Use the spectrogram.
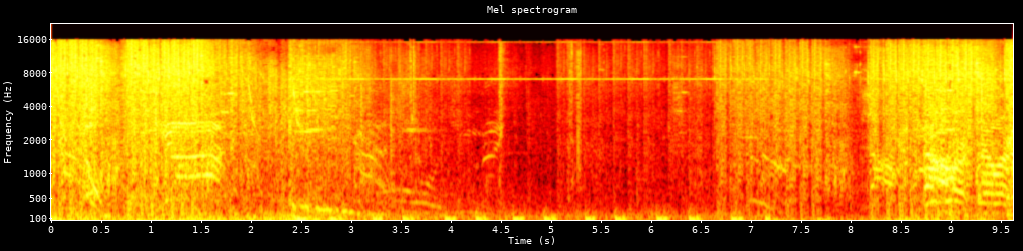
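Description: A machine gun nest firing in the World War II shooter Call of Duty: World at War, loud rhythmic bursts of heavy thumping shots in the middle, with shouting voices before and after.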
